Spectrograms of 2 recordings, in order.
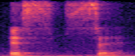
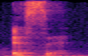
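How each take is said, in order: First: The S is doubled across both syllables. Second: The S is a single short sound. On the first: The speaker calls it right. "but esse" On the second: The speaker calls it wrong. "Not esse"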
